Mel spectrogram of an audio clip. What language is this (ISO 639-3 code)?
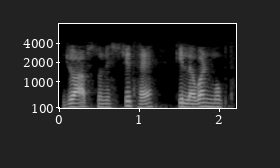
hin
